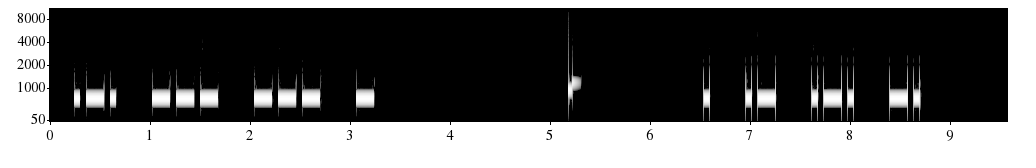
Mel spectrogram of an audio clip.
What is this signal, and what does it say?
Morse code, heard as a keyed tone, about 20 wpm, spaced as for 14 wpm, 700 Hz. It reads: ROOT EARN
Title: 054 Lesson 10f - Letter r - Words 20wpm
